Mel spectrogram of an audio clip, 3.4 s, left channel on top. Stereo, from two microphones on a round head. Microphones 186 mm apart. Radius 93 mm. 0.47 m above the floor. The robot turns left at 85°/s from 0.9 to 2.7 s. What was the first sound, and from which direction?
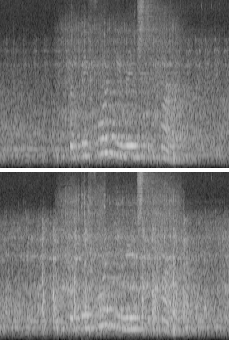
A woman speaking, 5° right.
